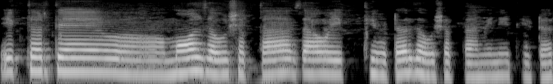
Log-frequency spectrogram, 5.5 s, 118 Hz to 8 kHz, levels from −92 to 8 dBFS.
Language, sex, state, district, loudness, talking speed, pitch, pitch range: Konkani, female, Goa, North and South Goa, -19 LUFS, 165 wpm, 195 Hz, 185-210 Hz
